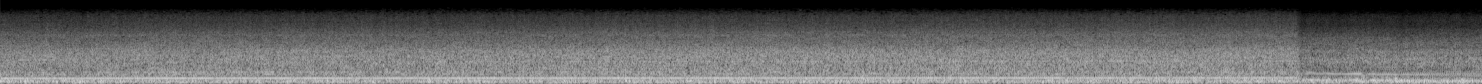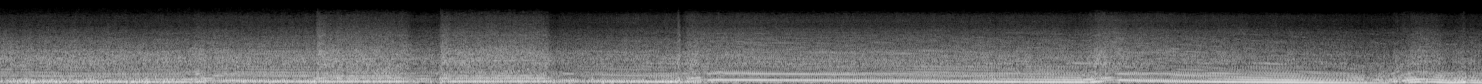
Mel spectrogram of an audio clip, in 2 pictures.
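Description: Porsche 911 flat-six engine at high speed: a steady high note that slowly climbs for about thirteen seconds, then breaks off into revs stepping up and down through gear changes, with quick drops and climbs near the end as it shifts down and picks up again.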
